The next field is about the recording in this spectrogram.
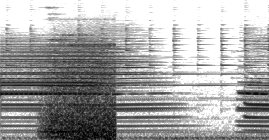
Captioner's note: train rumbling; bell dinging; train whistle blaring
